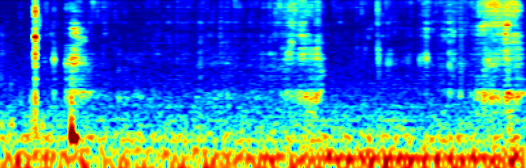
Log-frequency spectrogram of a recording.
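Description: Close-up mouth sounds of someone eating a chicken wing: wet chewing and lip smacks, with a couple of sharp clicks near the start and two short louder smacking swells, one in the middle and one near the end.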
